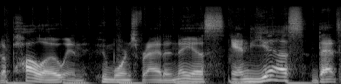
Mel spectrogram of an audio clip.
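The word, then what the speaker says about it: Adonais: the Greek god Apollo and whom mourns for Adinese, and yes, that's how it's pronounced, and a giant space amoeba in the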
